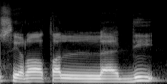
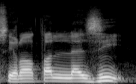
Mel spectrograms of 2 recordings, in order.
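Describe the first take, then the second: First: The consonant is a hard d sound. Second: The consonant is a buzzing z sound. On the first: "jadi dal" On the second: "sebagian ada yang baca dengan zai"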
